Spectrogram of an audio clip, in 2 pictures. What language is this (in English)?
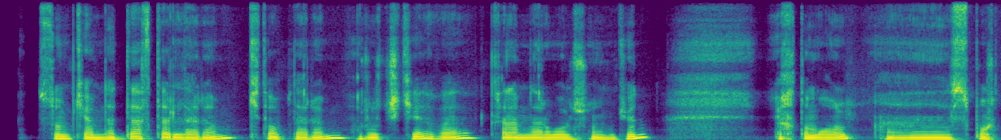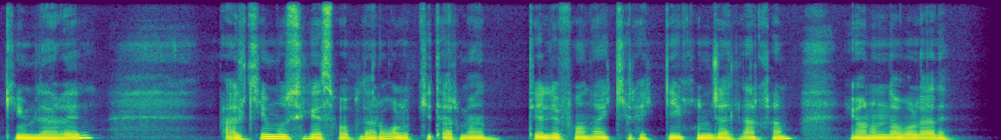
Uzbek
